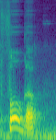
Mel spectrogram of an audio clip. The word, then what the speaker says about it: Vogel: E, V, V is V. It's pronounced F. Like Vogel is a bird. It's written Vogel. Vogel. F. V.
